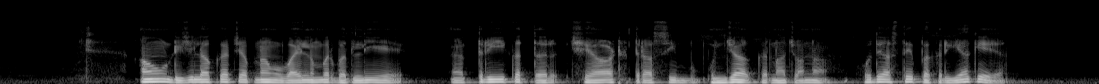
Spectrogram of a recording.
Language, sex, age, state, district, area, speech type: Dogri, male, 30-45, Jammu and Kashmir, Udhampur, rural, read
